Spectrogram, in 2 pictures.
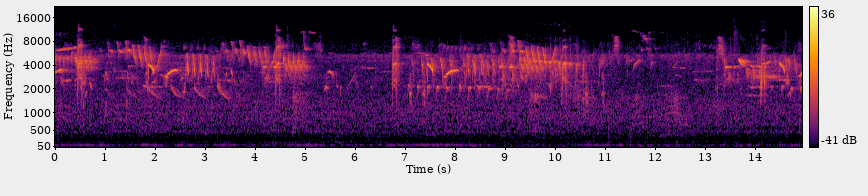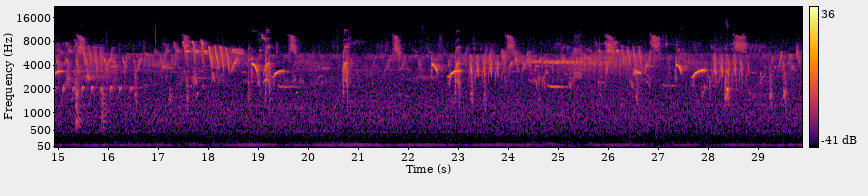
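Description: Songbirds singing in woodland: fast high trills and short sweeping chirps, repeated in phrases every few seconds, over a light background hiss.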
